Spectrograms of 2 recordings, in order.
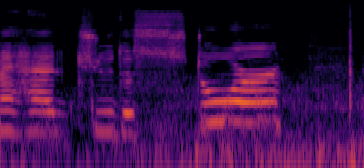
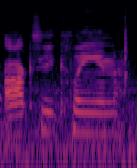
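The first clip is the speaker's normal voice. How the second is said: ordinary delivery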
